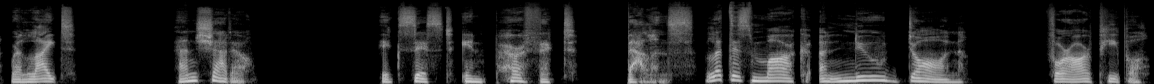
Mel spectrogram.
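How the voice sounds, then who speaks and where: A woman playing a devout, regal elven leader in a fantasy game, speaking with measured, earnest weight. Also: a bass voice, dry recording, clean studio sound, exaggerated voice. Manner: slow, measured, earnest oration.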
